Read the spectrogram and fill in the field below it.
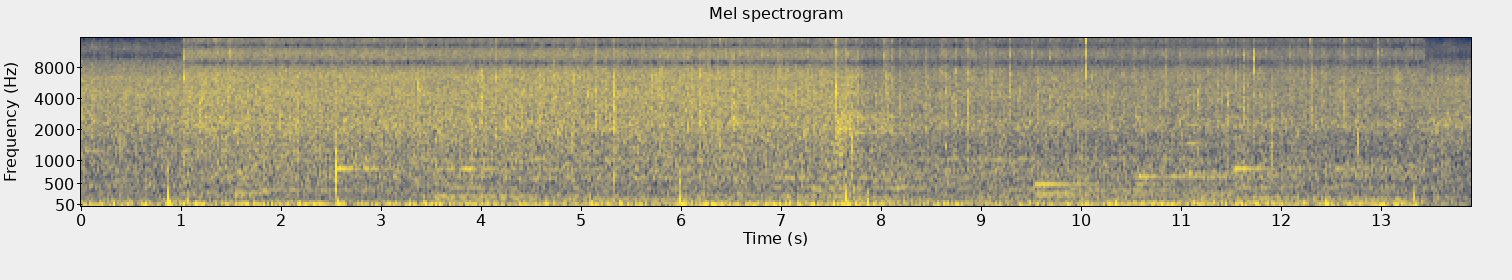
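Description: Steady rain falls throughout, a dense even patter of drops on surfaces with occasional louder drips close by, continuous and unbroken with no voices.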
